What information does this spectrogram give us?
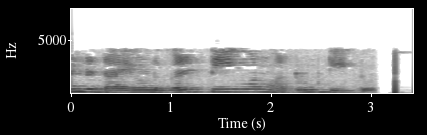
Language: Tamil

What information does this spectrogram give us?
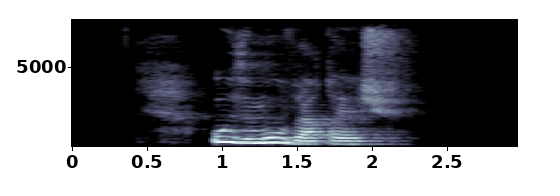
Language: Kabyle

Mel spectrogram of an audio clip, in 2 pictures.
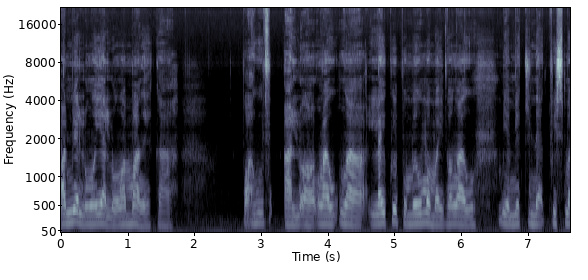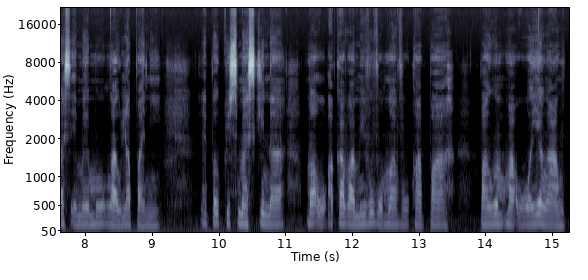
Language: Mekeo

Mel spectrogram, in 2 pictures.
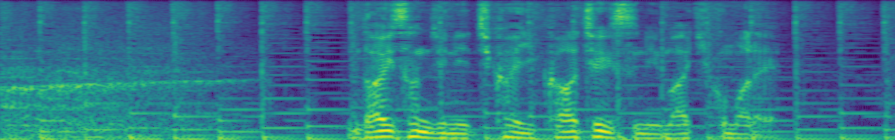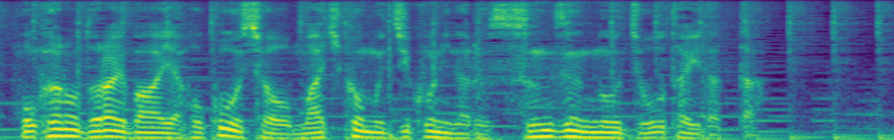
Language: Japanese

